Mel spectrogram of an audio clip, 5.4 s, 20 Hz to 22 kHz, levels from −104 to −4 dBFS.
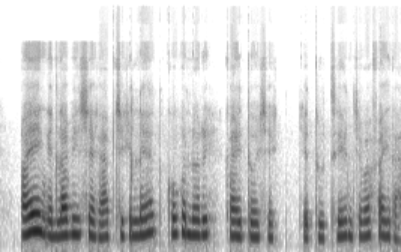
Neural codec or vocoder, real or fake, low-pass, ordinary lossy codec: vocoder, 44.1 kHz, 128 mel bands every 512 samples, BigVGAN v2; fake; 19.8 kHz; Opus, 16 kbps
